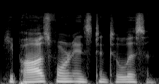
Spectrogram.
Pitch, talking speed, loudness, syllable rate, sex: 115 Hz, 265 wpm, -19 LUFS, 6.7 syllables/s, male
